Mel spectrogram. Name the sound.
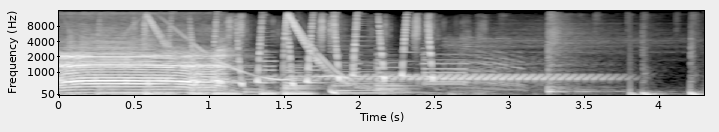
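sheep bleating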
